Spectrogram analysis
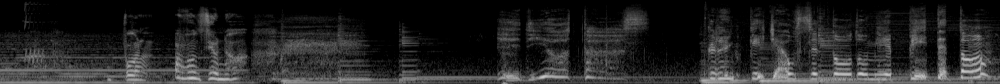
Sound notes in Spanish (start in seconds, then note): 2.7 Zora suspira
